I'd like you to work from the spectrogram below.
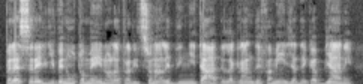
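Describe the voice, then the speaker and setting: A man's voice: fairly high pitch, a little fast, close to an everyday voice. A man playing a solemn old seagull elder. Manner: solemn, ceremonial proclamation. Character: old male seagull elder, stern and ceremonial.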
